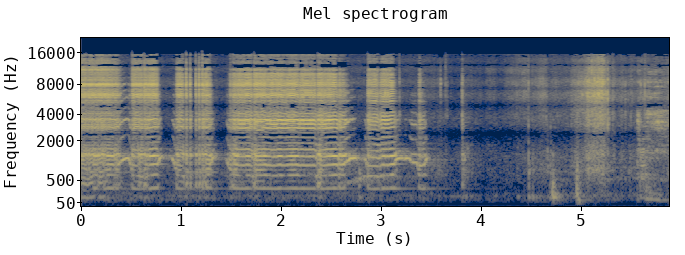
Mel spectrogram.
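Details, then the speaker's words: Honda Amaze clutch pedal: repeated high, dry creaky squeals, about two a second, as the pedal is released slowly. The fix is lubricating spray or a few drops of oil on the clutch pedal push rod. "इस तरह से आवाज़ दोस्तों आती है clutch pedal धीरे धीरे छोड़ने पर, तो आप उसको किस तरह से दूर कर सकते हैं आज की वीडियो हम यही बताने वाले हैं।"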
